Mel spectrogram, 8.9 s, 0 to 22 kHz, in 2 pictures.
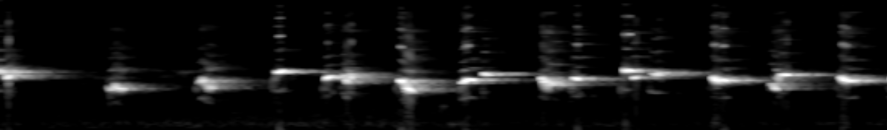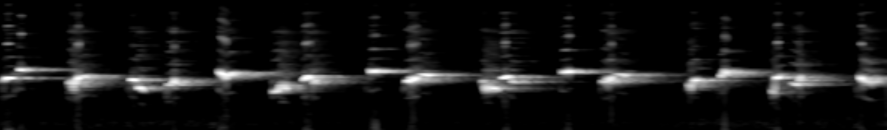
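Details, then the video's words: Rapid 'ropel' singing from a sooty-headed bulbul, used as training audio: after two opening notes, a dense unbroken chain of crisp whistles alternating between higher and lower pitches, bouncing along for the rest of the passage. "MASTERAN burung trucukan terbaik biar ikutan ropel panjang 1 nafas"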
